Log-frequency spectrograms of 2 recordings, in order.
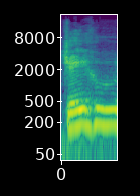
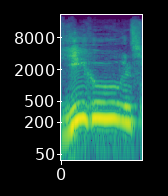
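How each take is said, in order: First: The name begins with a J sound. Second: The name begins without a J sound. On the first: "like with the J" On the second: "a lot of people pronounce it Yehu"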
